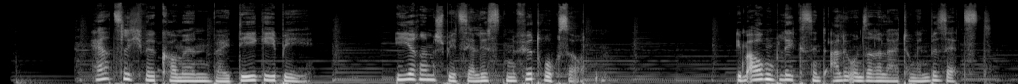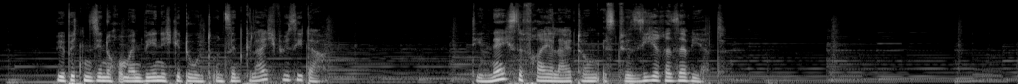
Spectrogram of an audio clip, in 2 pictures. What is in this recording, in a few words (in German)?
Telefonbandansage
